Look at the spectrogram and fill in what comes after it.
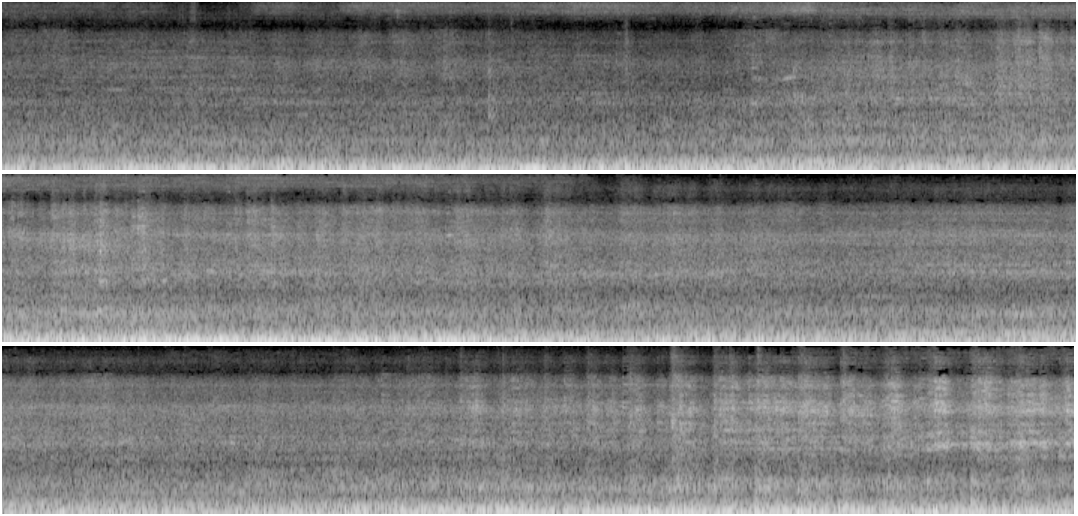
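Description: Double-stack intermodal container well cars of a freight train rolling past on steel wheels and rail, a deep, steady rumble that never lets up.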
